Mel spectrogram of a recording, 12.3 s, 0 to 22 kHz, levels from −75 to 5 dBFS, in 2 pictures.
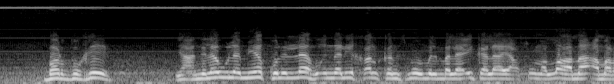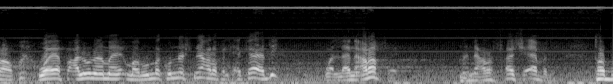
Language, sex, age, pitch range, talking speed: Arabic, male, 50-69, 175-220 Hz, 150 wpm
